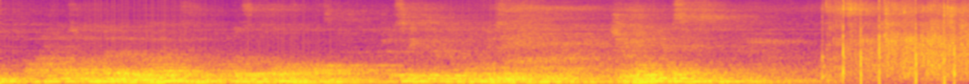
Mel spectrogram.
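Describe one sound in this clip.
A man speaks calmly through a microphone and loudspeakers in a large echoing hall.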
